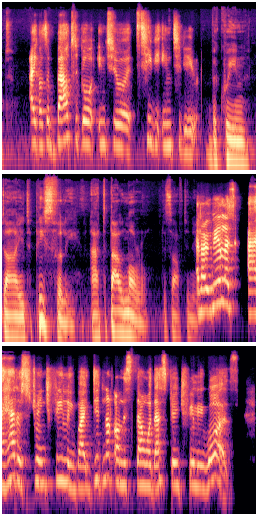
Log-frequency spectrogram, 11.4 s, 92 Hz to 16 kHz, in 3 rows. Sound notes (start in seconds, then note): 2.8 soundbite of archived recording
